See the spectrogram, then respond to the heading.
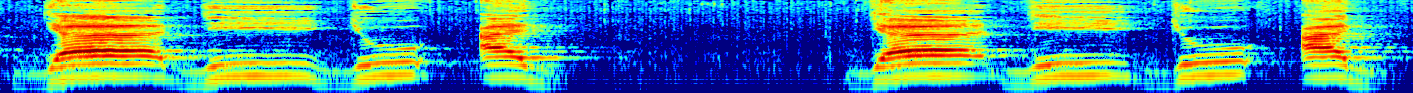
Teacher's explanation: Adapun keduanya sama makhrajnya dengan ya, di mana dia wastul lisan. Jim dengan ya di pertengahan lisan dengan alhanak al-a'la.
